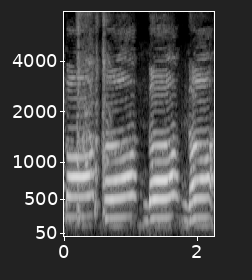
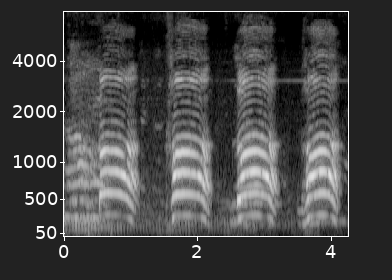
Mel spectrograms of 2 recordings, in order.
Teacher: इसमें जीभ और दांत और तालू का कोई योगदान नहीं होता है सिर्फ कंठ से आवाज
